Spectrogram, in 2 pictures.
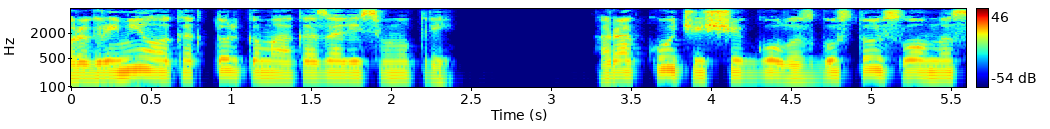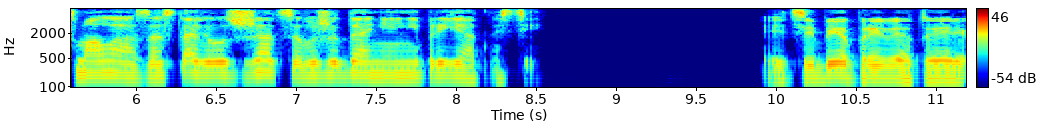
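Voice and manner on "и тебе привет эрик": low, sardonic, jeering, mocking tone. Einar replies to Erik's greeting, mocking. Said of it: "насмешливо откликнулся Эйнар".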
